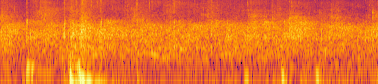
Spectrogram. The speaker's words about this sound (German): Wir geben einen Applaus und heißen die beiden willkommen.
